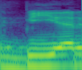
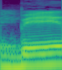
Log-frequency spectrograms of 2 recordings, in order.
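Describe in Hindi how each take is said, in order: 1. इसमें दो स्वर होते हैं, जैसे 'bee-ar'। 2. इसमें एक 'e' स्वर होता है, जैसे 'bair'। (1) "इसे बियर भी बोलते हैं कई लोग" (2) "लेकिन ये बेर उच्चारण होता है, ए ध्वनि निकलता है"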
